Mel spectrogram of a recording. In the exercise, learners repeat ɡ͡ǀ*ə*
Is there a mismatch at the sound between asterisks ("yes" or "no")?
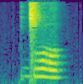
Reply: yes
